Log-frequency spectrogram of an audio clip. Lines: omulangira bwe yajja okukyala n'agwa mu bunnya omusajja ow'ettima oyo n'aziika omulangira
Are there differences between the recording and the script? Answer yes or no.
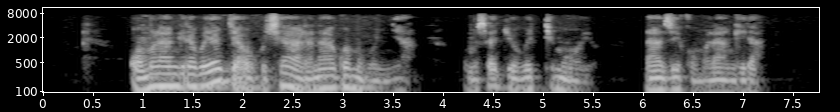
no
